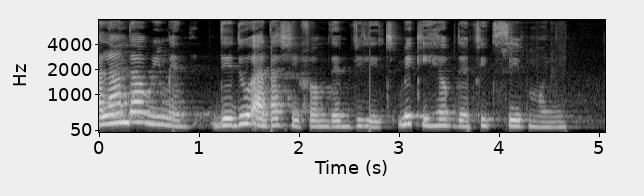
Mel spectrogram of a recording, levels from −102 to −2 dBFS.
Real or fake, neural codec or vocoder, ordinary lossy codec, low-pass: real; none; none; none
